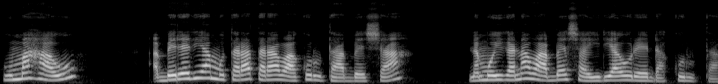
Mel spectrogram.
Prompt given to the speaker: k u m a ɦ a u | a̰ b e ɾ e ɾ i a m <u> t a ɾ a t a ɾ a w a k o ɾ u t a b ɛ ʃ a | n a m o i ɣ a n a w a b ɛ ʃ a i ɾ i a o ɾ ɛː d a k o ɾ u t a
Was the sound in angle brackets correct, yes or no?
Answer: no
